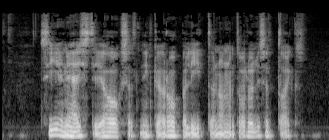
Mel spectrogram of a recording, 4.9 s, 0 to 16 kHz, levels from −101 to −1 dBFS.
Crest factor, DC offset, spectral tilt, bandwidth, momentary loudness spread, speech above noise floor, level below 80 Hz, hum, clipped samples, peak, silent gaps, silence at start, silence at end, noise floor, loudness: 18 dB; under 0.1%; -6 dB/octave; 11.5 kHz; 10 LU; 36 dB; -48 dBFS; none; under 0.1%; -2 dBFS; none; 0.6 s; 0.4 s; -55 dBFS; -20 LUFS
